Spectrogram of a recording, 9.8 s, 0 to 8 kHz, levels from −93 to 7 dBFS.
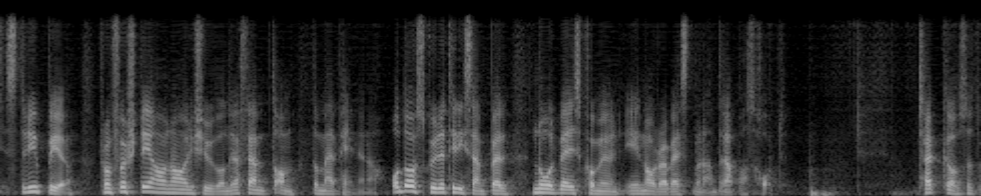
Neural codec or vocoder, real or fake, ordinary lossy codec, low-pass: codec, 16 kHz, 0.3 kbps, FocalCodec; fake; none; 7.2 kHz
